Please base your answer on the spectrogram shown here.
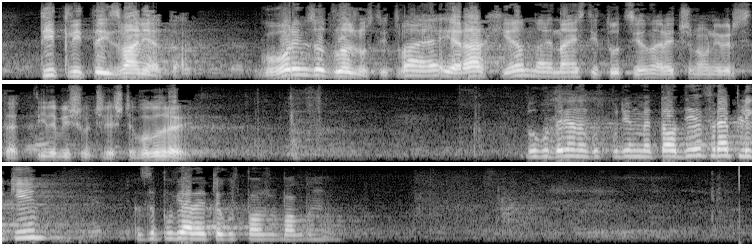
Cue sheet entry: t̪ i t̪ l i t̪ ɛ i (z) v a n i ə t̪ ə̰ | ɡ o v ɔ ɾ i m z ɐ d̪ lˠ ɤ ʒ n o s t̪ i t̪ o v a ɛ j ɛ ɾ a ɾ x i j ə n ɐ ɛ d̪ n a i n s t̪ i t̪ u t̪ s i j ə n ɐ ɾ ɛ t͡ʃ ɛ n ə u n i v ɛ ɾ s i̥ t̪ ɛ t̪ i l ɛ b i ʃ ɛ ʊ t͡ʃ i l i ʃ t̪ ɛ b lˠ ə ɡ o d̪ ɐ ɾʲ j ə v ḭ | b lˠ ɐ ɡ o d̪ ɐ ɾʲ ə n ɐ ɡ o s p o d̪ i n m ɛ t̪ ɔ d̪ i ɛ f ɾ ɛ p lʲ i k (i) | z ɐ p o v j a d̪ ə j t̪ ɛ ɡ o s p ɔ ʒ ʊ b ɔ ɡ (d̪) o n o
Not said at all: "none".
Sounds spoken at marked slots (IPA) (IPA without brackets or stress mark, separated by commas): z, i, d̪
